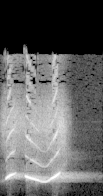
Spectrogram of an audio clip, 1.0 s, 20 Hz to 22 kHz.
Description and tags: Classic "Hey! Look here," whistle performed with two fingers in the mouth. Close. Recorded with AT C-414 mic to Fostex PD-6.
